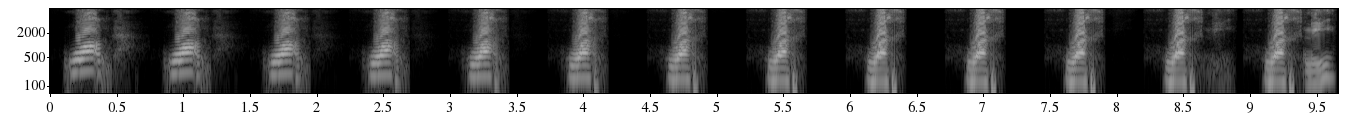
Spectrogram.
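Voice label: Proto-Indo-European wogh to Sanskrit vahni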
